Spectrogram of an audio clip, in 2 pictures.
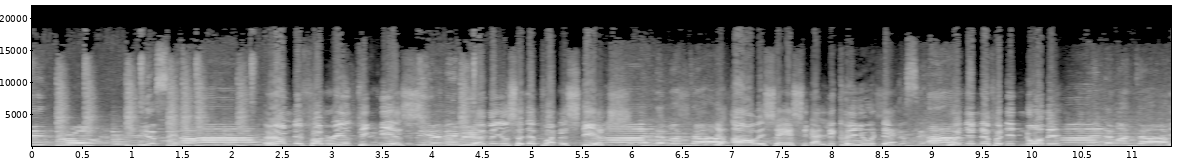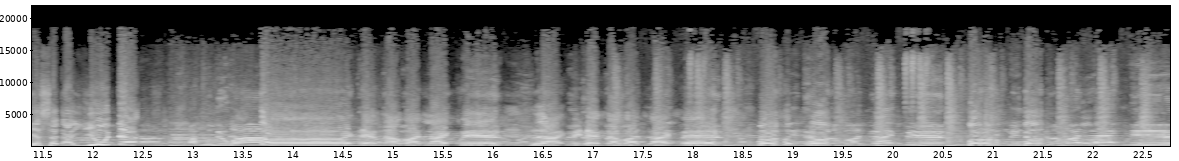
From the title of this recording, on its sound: AT THE SCORPIO BASH DAY PARTY 2018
